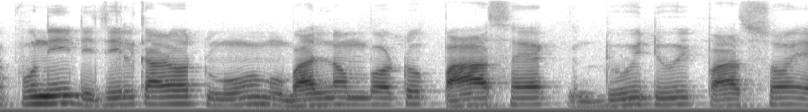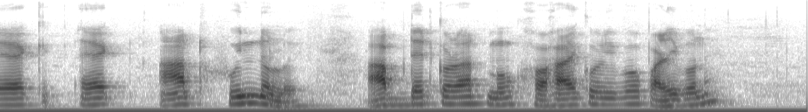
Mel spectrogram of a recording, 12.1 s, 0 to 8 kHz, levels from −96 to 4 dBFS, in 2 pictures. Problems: constant background noise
